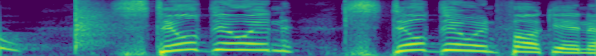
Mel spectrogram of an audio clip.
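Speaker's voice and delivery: high, loud hyped yell; excited whoop. Real, not acted. Host whooping after the joke, excited. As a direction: hype it up, stretch it slow.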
